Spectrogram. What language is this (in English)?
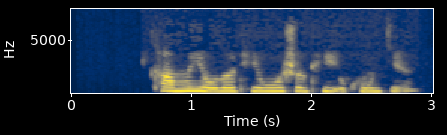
Chinese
